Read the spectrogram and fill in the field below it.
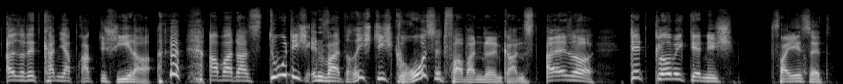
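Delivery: high, mocking little dog, goading the wizard; cheeky dog voice. Dog Doktor Schulz goads the evil wizard, high and cocky.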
